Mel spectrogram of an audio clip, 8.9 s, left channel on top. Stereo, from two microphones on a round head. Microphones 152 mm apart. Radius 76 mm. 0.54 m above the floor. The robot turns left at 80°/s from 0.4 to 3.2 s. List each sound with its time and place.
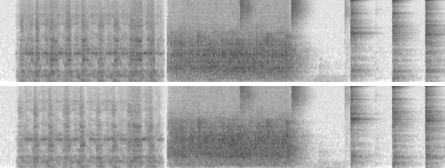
3.3 s boiling: 60° left (ahead or behind), 2 m
4.8 s a dropped coin: 50° left (ahead or behind), 1.7 m
7.0 s hammering: 15° right (ahead or behind), 2 m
